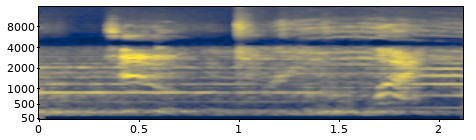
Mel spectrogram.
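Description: A film trailer soundtrack playing from a television: music with a couple of short voice sounds, heard through the TV's speaker in the room.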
